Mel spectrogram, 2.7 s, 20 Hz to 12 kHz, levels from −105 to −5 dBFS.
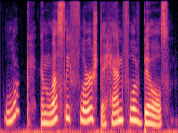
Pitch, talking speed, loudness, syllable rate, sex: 235 Hz, 180 wpm, -17 LUFS, 5.6 syllables/s, female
